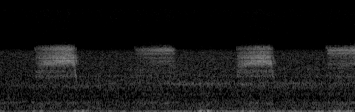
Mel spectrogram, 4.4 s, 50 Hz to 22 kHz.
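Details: Owls at the nest just after midnight, March 19, 2016, during deliveries of mice and a gopher to owlets. Alternating louder and softer breathy hisses, four in all, sit over a low droning hum.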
